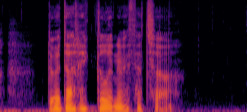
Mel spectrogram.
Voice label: "rhugl", Welsh

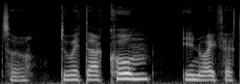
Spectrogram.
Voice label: "cwm", Welsh

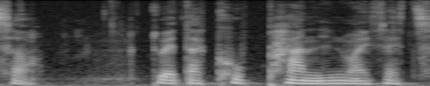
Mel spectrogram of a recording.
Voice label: "cwpan", Welsh

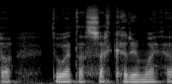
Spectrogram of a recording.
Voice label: "secr" Welsh

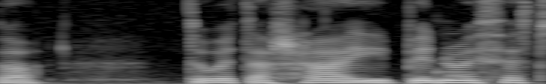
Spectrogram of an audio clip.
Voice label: "rhaib", Welsh

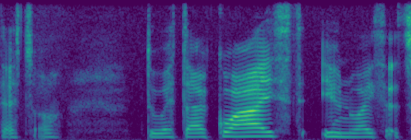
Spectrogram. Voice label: "gwaeth", Welsh

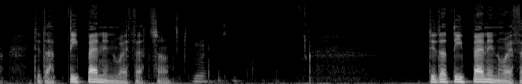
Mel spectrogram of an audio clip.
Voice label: "diben", Welsh

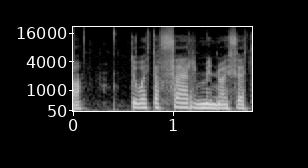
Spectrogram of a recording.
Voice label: "fferm", Welsh

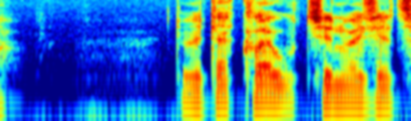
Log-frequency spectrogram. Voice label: "clewt" Welsh

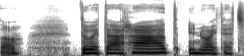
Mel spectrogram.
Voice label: "rhad", Welsh

